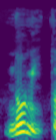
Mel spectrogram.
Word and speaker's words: 耳: さらに一番下の耳というのはのみと読むんです。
